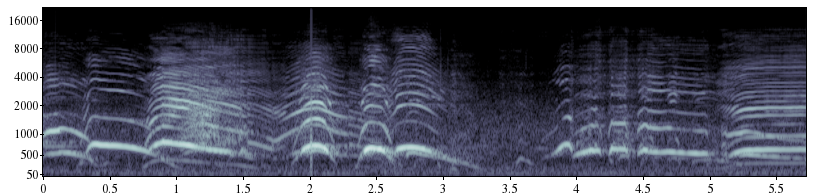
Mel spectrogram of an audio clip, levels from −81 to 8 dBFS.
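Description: At 2.01 s there is a block of digital silence. For about 5.8 ms the sound drops straight to silence and returns with no fade. With a gap this short, it is heard as a tick or dip rather than as silence. The gap's length fits a 256-sample output buffer that was not filled in time.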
